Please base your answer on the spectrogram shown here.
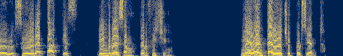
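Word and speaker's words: phishing: veces se generaliza tanto fishing viene la palabra de Fish suena parecido aunque se escribe con p de pescar y y el ing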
